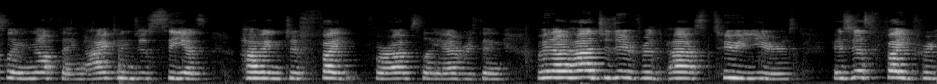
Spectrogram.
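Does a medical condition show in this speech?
Yes: cerebral palsy; purely physical, full-time wheelchair user.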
